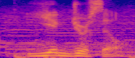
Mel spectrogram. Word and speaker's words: Yggdrasil: Yggdrasil. Nailed it. Yggdrasil path. I've always been saying it properly. You're gaslighting saying I've always been doing it. Like anybody who's played Valheim knows how to say Yggdrasil.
